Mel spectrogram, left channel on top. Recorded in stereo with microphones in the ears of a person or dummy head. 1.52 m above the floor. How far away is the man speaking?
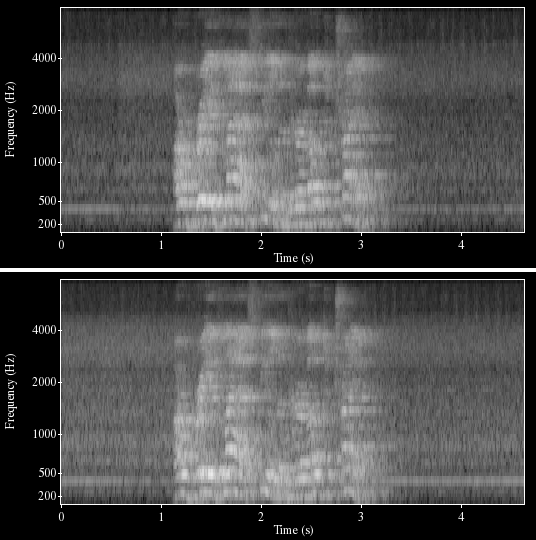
About 0.9 m.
